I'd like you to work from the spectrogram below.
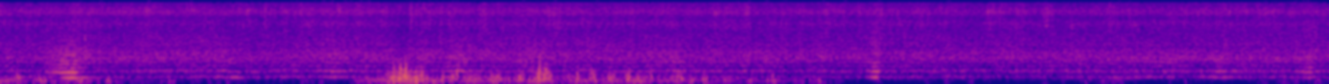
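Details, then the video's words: Bee buzzing while collecting pollen: a steady droning hum with layered tones that swells and fades as it moves, plus bursts of low rumbling thumps in the middle stretch and a brief louder buzz near the end. "Relaxing Bee Sounds. Сбор пыльцы."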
